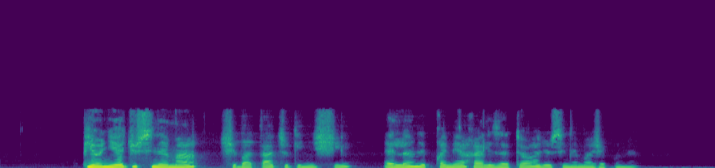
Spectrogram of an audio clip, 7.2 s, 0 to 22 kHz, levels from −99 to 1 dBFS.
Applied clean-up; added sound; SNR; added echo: neural mask model DeepFilterNet 3.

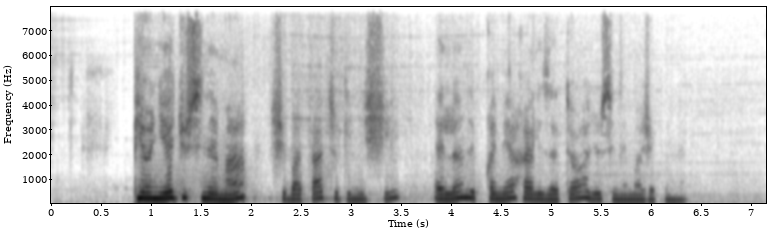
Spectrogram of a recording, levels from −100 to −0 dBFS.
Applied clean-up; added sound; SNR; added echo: neural separator model SepFormer DNS4.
